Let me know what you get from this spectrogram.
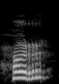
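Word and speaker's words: حر: For example, here are two words that have the same letters but are pronounced differently and have different meanings because of the difference in vowelling. Har means hot, while hur means free.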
